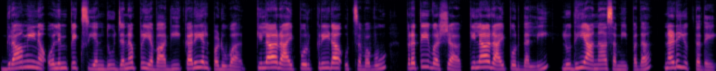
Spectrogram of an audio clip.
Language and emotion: Kannada, neutral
